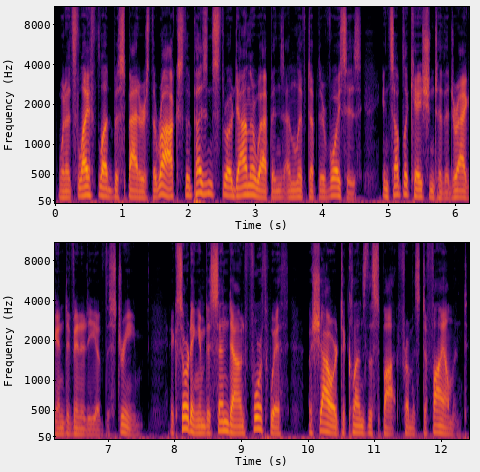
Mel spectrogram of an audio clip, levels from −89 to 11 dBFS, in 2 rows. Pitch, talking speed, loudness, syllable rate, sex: 110 Hz, 205 wpm, -19 LUFS, 5.5 syllables/s, male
